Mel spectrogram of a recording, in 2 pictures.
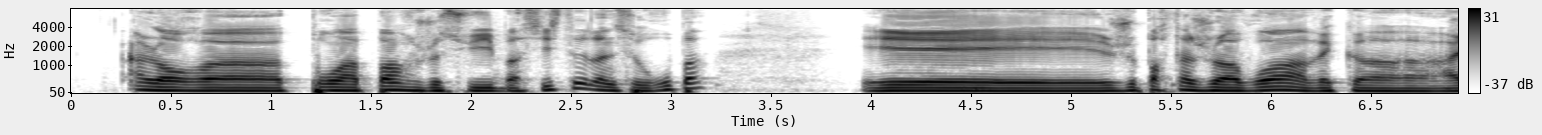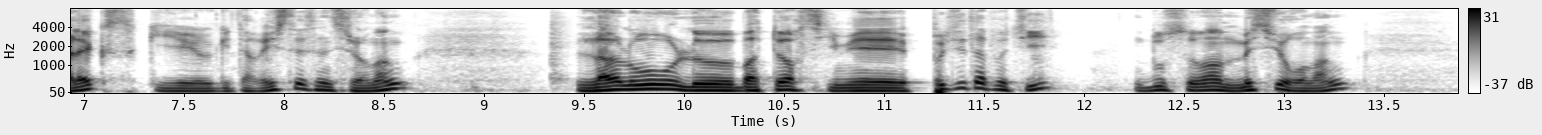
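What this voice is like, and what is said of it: Regional French accent. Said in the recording (French): “vous avez l'accent”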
